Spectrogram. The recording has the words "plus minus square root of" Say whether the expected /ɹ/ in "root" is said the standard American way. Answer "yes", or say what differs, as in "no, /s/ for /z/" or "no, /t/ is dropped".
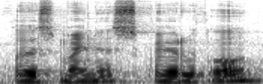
no, /w/ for /ɹ/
